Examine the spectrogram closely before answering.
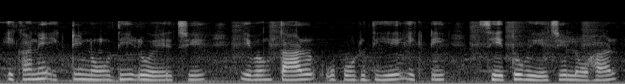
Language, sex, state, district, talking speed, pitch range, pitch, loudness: Bengali, female, West Bengal, Malda, 115 wpm, 210-230 Hz, 215 Hz, -25 LUFS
